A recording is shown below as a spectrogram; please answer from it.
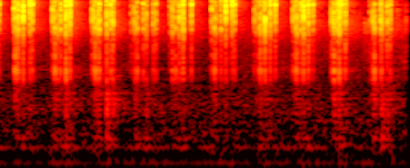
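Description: Fingernails tap and scratch quickly on a solid white speckled quartz or stone kitchen countertop. They make bursts of bright, crisp clicking and scraping that repeat at a fast, uneven pace. A faint, steady low hum sits underneath.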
